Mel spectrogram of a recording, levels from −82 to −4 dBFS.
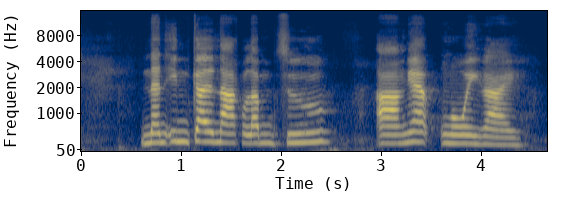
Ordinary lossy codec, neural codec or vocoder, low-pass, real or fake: Opus, 64 kbps; autoencoder, 48 kHz, 32 numbers a frame, DAC-VAE, trained on Japanese speech; 14.4 kHz; fake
